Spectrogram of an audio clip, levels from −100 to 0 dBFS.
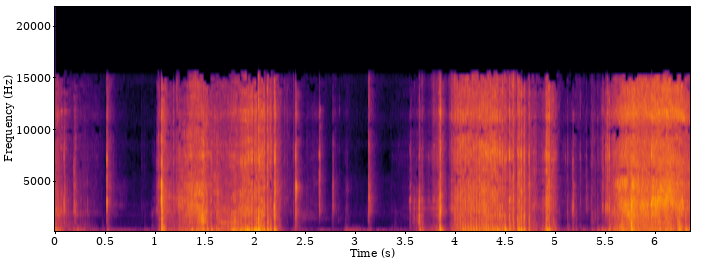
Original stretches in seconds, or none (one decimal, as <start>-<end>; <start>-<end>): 0.0-6.4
